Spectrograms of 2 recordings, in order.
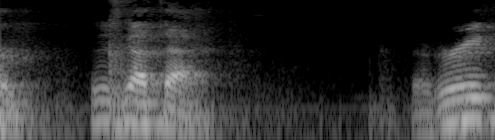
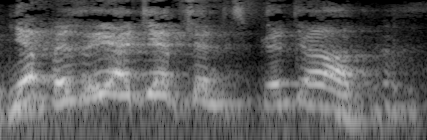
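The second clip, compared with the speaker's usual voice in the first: laughing it out, higher and louder; 12 semitones higher, 8 dB louder than usual. Real, not acted. Teacher laughing at the class's mix-up, laughing. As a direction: blurt it through a real laugh.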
